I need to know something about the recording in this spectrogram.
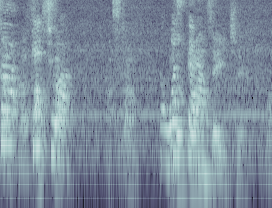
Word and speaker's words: Huascarán: We don't pronounce H. Wa? Huascaran. Huascaran. So in the case in Spanish H, doesn't have sound. Like Huáscara, like you, no? Huáscara. H doesn't have sound in Spanish. For that reason is Huáscara. For example, hotel or hospital.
